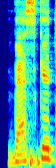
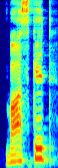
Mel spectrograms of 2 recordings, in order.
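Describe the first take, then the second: First: Basket with a flat "ae"; flat American vowel in basket. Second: Basket with a broad "aa"; British basket. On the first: Teacher listing the American form of basket, flat "ae". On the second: Teacher listing the British form of basket, broad "aa". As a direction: open British vowel in basket. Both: Shown as a demonstration. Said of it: "इसी तरह".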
